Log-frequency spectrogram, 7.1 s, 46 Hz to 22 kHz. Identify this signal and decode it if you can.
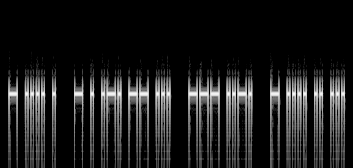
Morse code, heard as a keyed tone, about 22 wpm, 700 Hz. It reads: THE TERMS OF THIS
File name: Sentences with 9-Word Phrases - 22wpm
